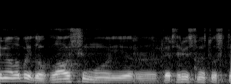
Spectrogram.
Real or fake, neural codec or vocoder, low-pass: real; none; 5.4 kHz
